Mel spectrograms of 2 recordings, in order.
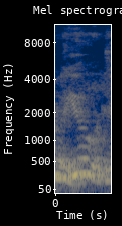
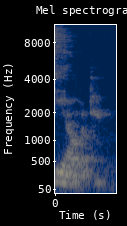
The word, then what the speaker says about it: Yod: But anyway, he said Yud, so I said Yud, and it wasn't Yud after all. When you read it how it's spelled, it's Yod. It is a Y, and it rhymes with mode, so that one is correct.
